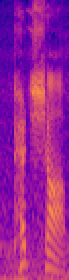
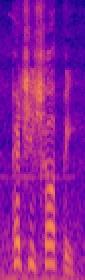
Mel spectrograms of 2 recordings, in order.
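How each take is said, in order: First: Plain English pronunciation, with no added vowels. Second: Portuguese accent, with an extra vowel after each word. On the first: "just like in English" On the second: "they pronounce it petchy shoppy"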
